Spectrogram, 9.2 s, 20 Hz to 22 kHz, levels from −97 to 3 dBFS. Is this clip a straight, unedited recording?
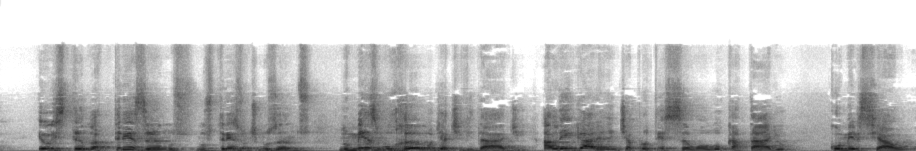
no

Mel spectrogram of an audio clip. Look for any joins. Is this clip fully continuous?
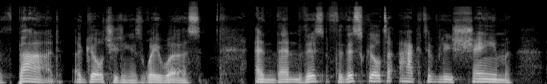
yes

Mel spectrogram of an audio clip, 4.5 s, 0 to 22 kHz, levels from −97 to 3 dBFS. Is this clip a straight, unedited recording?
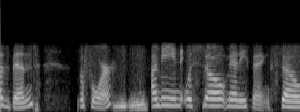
no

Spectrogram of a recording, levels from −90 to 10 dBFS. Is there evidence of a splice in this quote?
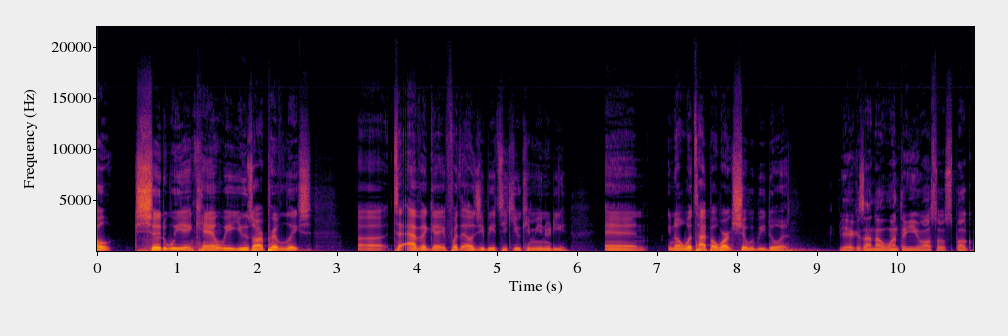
no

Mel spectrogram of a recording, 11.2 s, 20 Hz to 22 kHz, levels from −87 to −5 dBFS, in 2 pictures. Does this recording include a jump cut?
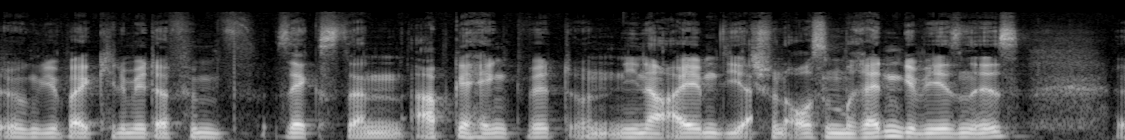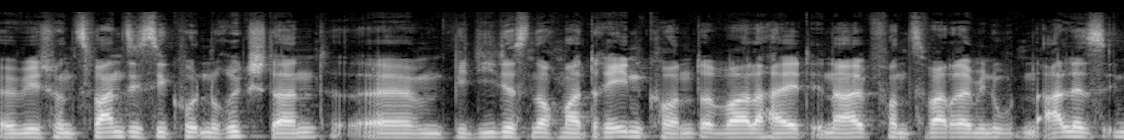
yes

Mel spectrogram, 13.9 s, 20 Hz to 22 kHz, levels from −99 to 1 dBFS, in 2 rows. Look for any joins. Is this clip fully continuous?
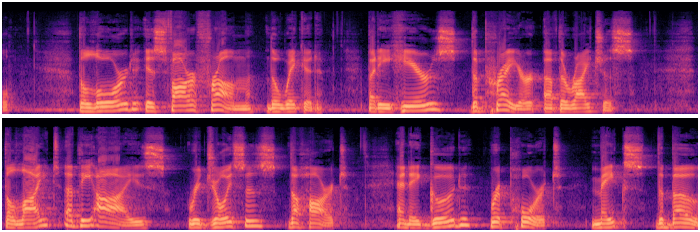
yes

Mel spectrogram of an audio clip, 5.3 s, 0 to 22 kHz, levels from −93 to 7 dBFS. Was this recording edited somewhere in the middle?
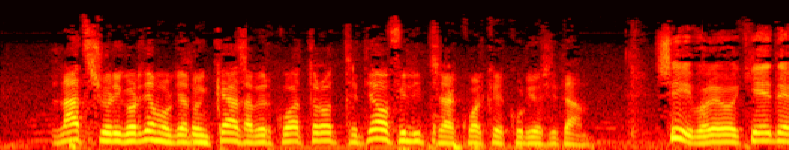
yes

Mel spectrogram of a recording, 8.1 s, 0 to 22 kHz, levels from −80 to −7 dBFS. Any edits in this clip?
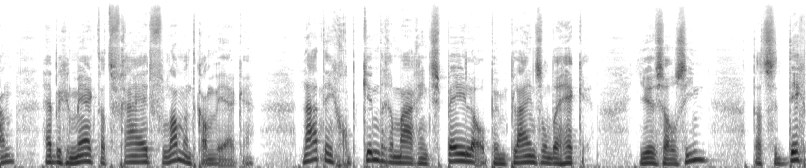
no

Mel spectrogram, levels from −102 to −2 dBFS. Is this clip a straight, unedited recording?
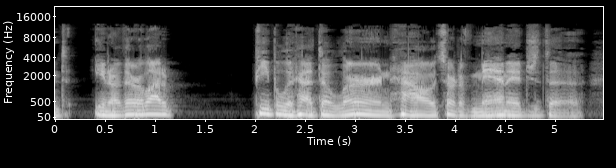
no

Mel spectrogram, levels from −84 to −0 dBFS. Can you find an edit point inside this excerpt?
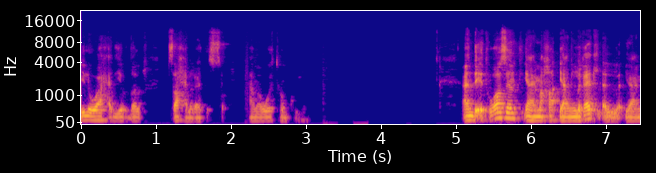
no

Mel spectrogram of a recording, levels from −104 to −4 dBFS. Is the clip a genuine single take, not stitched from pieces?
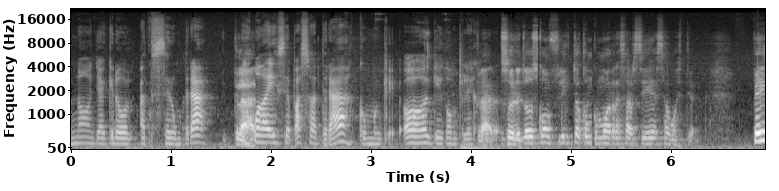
no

